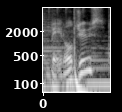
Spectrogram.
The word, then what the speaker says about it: Betelgeuse: what is Babel juice are you laughing at the way I pronounce Beetle Juice well that's actually how it's pronounced this is battle juice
